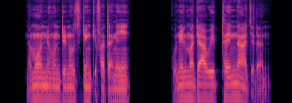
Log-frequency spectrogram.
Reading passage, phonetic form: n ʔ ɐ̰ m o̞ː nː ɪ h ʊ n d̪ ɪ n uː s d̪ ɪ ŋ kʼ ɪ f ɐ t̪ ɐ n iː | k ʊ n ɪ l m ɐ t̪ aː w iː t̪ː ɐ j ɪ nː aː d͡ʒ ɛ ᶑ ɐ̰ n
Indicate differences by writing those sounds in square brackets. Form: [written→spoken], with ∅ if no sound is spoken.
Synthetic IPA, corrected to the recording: n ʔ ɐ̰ m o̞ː nː ɪ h ʊ n d̪ ɪ n uː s d̪ ɪ ŋ kʼ ɪ f ɐ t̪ ɐ n iː | k ʊ n ɪ l m ɐ [t̪→d̪] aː w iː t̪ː ɐ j ɪ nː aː d͡ʒ ɛ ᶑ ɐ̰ n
